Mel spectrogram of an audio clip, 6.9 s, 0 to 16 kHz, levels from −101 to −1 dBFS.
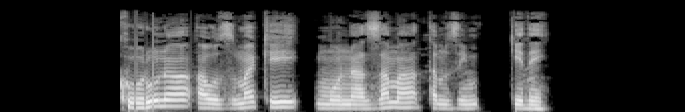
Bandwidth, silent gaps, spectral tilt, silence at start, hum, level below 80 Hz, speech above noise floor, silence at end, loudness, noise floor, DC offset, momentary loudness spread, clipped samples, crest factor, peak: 11 kHz; 3.04-3.13 s, 4.88-5.08 s; -5.5 dB/octave; 1.2 s; none; -54 dBFS; over 78 dB; 1.4 s; -13 LUFS; under -90 dBFS; under 0.1%; 8 LU; under 0.1%; 14 dB; 0 dBFS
